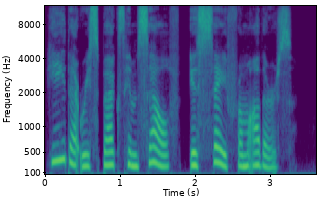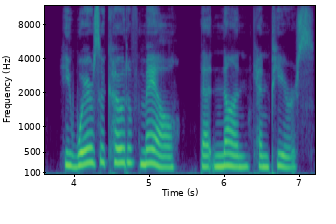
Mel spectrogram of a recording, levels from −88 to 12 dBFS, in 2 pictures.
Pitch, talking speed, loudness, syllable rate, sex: 245 Hz, 150 wpm, -17 LUFS, 3.7 syllables/s, female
